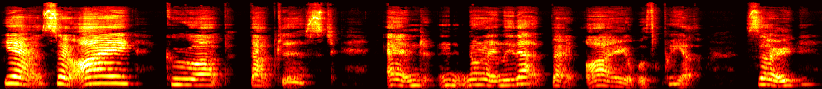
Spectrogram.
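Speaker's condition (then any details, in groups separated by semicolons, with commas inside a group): Cerebral palsy; wheelchair user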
